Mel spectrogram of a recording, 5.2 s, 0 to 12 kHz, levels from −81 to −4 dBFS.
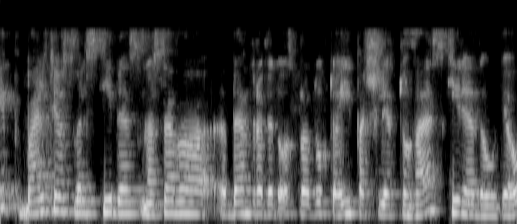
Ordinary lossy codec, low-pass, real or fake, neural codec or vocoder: AAC, 48 kbps; 7.2 kHz; real; none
